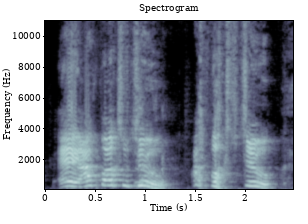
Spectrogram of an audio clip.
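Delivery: yelling in character. Yelling in character at another player's character: in-character yelling. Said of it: "I will yell at your guy".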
